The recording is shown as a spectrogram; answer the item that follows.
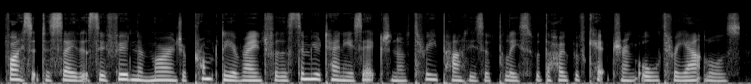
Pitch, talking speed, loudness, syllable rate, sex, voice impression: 190 Hz, 215 wpm, -20 LUFS, 6.4 syllables/s, female, feminine, adult-like, relaxed, slightly weak, soft, slightly muffled, slightly raspy, slightly intellectual, calm, friendly, reassuring, elegant, kind, modest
